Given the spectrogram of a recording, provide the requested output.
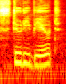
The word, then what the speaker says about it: Study Butte: east of town proper called study but spelled study again English is crazy isn't it and especially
